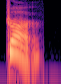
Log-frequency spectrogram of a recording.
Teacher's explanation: Say here with a high falling tone.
